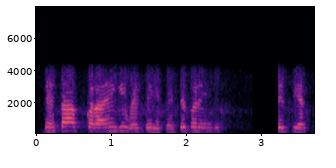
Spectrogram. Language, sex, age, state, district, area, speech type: Hindi, female, 45-60, Uttar Pradesh, Lucknow, rural, conversation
